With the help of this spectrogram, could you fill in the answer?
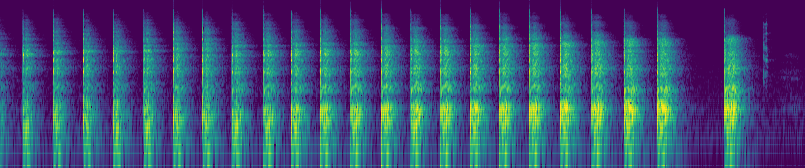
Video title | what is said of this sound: GUITAR VIDEO Pine Telecaster Build, Strat Neck Pickup, No Pickguard (bonus end of year video) | You can hear it change sounds towards the end when it bottoms out.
